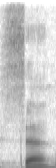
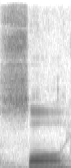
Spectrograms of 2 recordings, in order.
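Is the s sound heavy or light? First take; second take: light; heavy. First: The s sound is light and thin. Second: The s sound is heavy and full. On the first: The speaker calls it wrong. "We don't say sa" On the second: The speaker calls it right. "we say saw here"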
